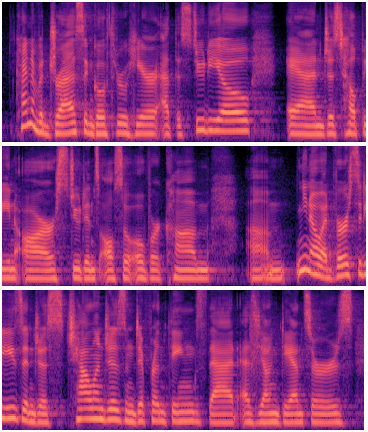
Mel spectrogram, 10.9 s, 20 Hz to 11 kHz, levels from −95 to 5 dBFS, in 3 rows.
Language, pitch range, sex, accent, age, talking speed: English, 150-185 Hz, female, American, 30-49, 170 wpm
